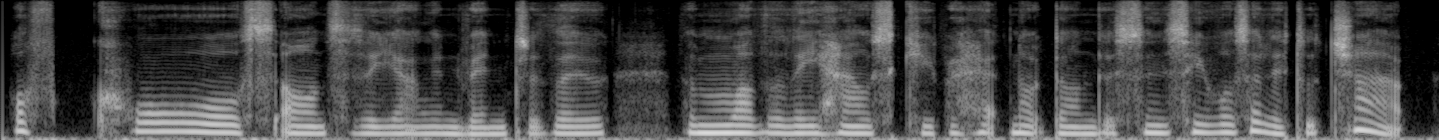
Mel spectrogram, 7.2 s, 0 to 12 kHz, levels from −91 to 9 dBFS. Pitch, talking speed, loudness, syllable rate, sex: 180 Hz, 165 wpm, -17 LUFS, 4.9 syllables/s, female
